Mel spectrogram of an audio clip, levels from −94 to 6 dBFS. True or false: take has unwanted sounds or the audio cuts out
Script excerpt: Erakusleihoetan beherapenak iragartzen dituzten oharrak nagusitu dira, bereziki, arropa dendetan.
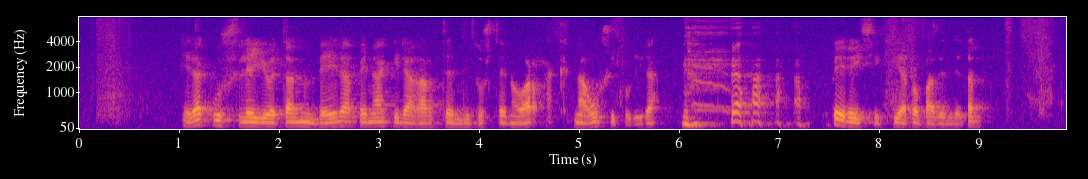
true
